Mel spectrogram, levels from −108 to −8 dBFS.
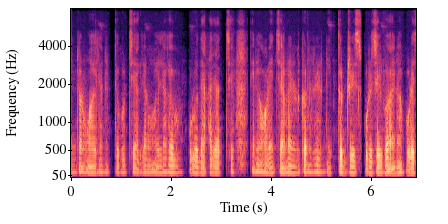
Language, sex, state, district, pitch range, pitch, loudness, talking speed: Bengali, male, Odisha, Malkangiri, 100-115 Hz, 105 Hz, -23 LUFS, 175 wpm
